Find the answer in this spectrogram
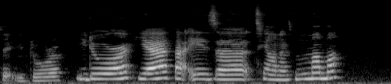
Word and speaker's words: Eudora: How do you pronounce it? Eudora? Eudora, yeah, that is Tiana's mama.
